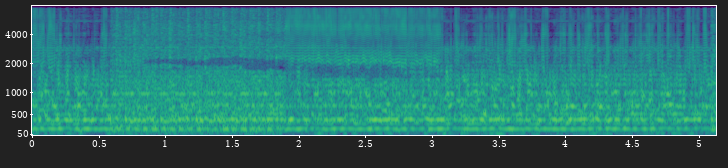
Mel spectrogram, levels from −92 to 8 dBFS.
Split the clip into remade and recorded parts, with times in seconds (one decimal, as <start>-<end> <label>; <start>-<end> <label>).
0.0-0.6 remade; 0.6-1.9 recorded; 1.9-5.1 remade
